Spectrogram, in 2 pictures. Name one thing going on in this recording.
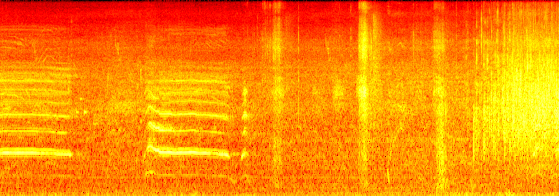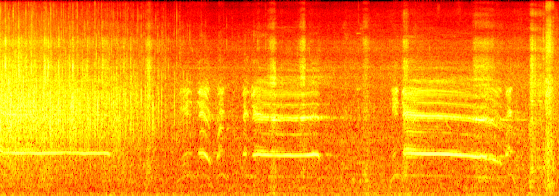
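A man shouts long drawn-out drill commands loudly outdoors.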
